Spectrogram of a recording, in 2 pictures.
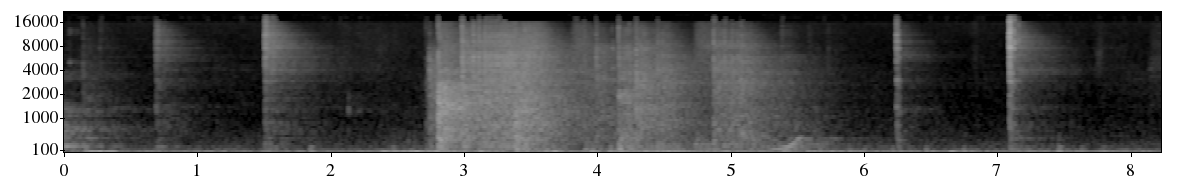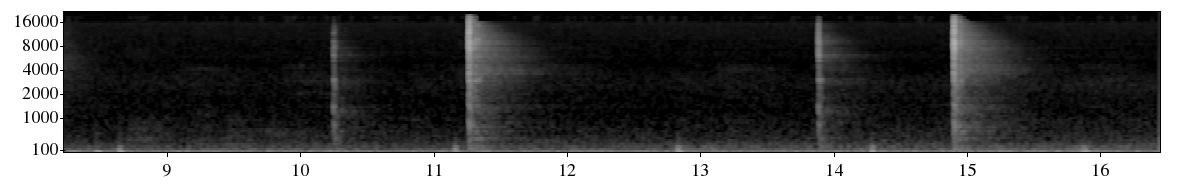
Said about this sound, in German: Wir hören das Ticken des 700 Kilogramm schweren Uhrwerks, das von 1699 bis in die 1860er im Südturm des Stephansdoms für die Zeitmessung zuständig war. Weil sich der Turm durch das große Gewicht zu neigen begann, musste es entfernt werden.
